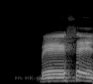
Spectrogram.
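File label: "besen", Malay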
